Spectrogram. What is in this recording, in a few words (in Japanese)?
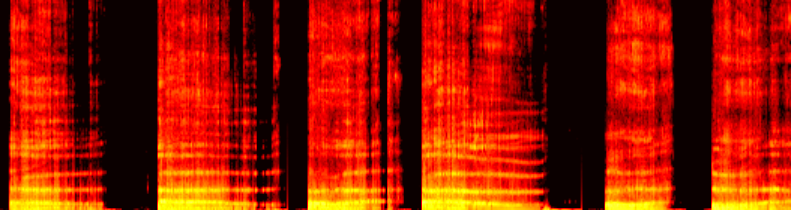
ゲップのみ; Ｗ耳舐め手コキ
